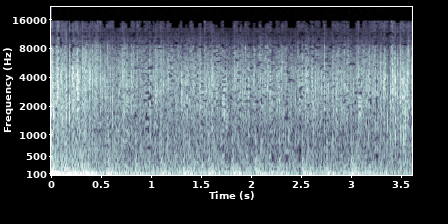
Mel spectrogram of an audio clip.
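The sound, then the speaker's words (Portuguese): A MOAB bomb explosion sound effect: a loud, continuous roaring rumble with heavy low-end booming that holds steady for several seconds, with no voices. “solta Moab, fogo do motor, Moab.”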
